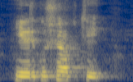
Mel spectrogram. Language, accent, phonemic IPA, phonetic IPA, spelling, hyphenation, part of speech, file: Armenian, Eastern Armenian, /jeɾkuʃɑbˈtʰi/, [jeɾkuʃɑpʰtʰí], երկուշաբթի, եր‧կու‧շաբ‧թի, noun, Hy-EA-երկուշաբթի.ogg
- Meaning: Monday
